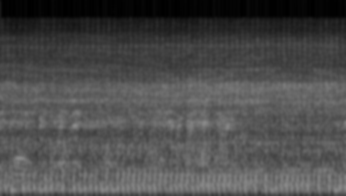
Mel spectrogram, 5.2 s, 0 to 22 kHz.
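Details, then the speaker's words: Old single-cylinder motorcycle said to idle smoothly when cold but run rough after 20–25 km, now hot: steady putter at about three beats a second, even and unbroken with no ticking or knocking, oil supply good; normal idle. "Oke jadi caranya untuk melihat pemukul yang bagus cara kerjanya seperti tadi mau jalan sampai berapa ratus KM pun komponen dalam mesin ini tetap aman guys"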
